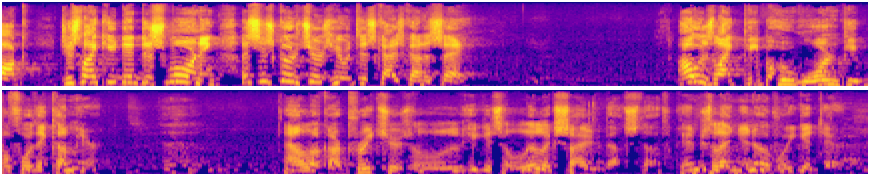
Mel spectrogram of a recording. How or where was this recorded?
large echoing room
